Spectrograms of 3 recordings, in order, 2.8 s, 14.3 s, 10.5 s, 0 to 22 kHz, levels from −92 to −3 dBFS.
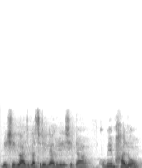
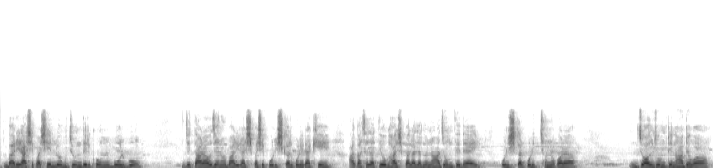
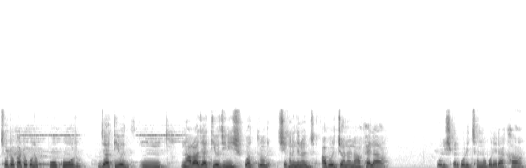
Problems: constant background noise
